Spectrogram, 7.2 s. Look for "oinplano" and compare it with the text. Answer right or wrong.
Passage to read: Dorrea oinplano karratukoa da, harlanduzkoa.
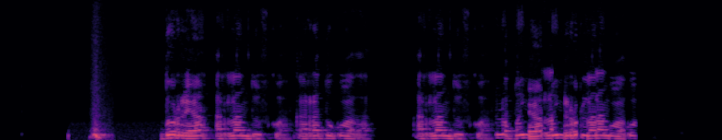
wrong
